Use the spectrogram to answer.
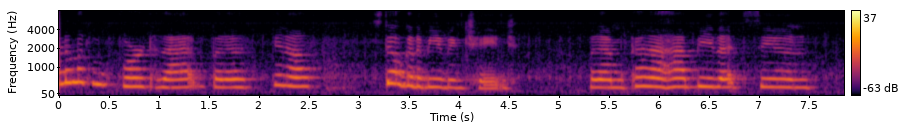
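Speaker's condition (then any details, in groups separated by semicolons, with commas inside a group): Spastic quadriplegic cerebral palsy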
